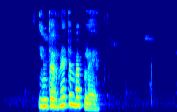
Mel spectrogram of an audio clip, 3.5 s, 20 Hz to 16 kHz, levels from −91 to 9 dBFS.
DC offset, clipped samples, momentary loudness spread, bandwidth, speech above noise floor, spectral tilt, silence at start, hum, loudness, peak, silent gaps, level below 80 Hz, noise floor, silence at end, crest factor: under 0.1%; under 0.1%; 11 LU; 11.5 kHz; 52 dB; -6.5 dB/octave; 0.75 s; none; -28 LUFS; -12 dBFS; none; -86 dBFS; -80 dBFS; 1.6 s; 20 dB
